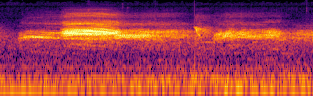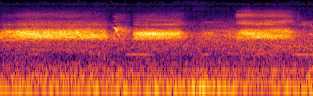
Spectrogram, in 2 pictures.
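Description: A bird outdoors giving a series of harsh, cawing calls, about a second apart, the loudest about a second in, over a steady low rumble.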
